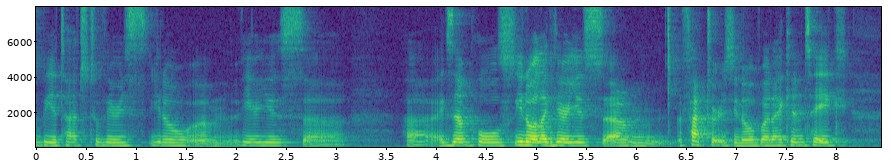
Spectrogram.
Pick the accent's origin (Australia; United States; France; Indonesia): France; born or raised there; moved away as an adult; also born or lived in London, United Kingdom; now in Germany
